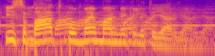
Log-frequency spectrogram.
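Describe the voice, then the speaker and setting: A man preaching at an ashram, telling a moral story slowly and asking the listeners rhetorical questions. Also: high voice, expressive. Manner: slow, repeats rhetorical questions to the audience. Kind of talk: storytelling sermon. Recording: flute music playing behind.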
